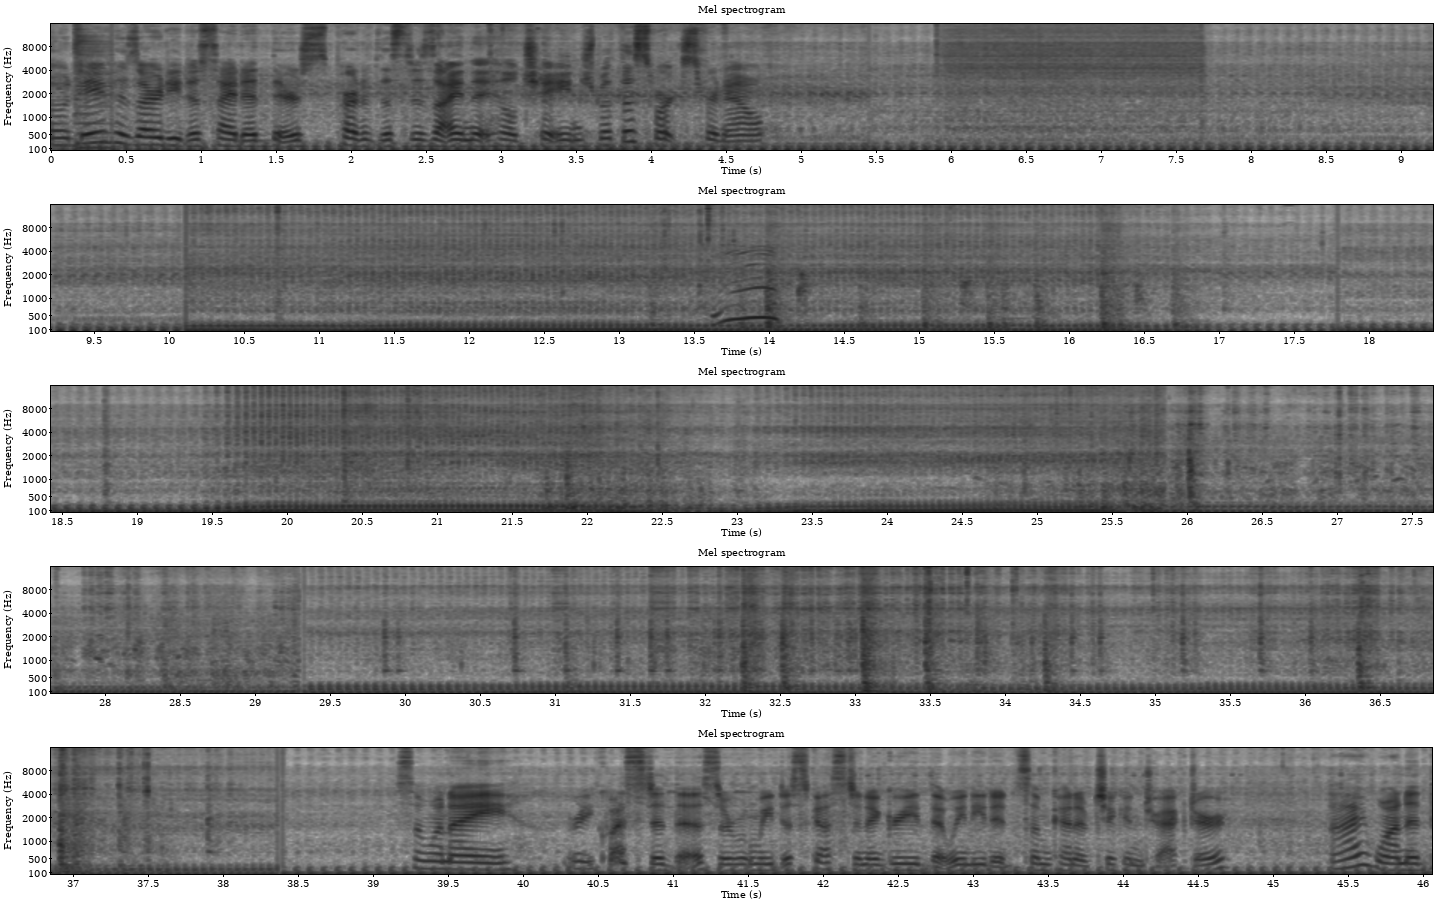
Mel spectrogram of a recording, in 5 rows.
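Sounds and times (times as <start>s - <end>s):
small vehicle engine running: 0.0s - 46.0s
frame clattering and knocking: 12.0s - 17.4s, 24.5s - 38.4s.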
